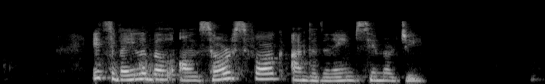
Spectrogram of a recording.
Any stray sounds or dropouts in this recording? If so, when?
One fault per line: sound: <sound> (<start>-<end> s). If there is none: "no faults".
no faults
